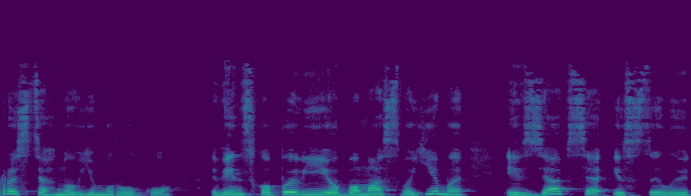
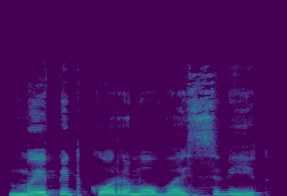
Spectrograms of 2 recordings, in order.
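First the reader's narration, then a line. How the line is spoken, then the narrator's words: Exclaimed. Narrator (Ukrainian): вигукнув він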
